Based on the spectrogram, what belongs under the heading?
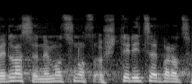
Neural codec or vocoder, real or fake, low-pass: vocoder, 44.1 kHz, 128 mel bands every 512 samples, BigVGAN v2; fake; 10.8 kHz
